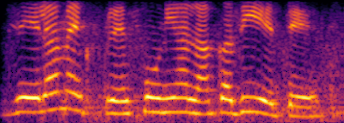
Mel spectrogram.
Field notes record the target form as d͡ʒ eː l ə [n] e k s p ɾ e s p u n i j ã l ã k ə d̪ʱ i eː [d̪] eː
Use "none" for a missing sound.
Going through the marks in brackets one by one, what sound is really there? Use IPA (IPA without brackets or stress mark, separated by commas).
m, t̪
